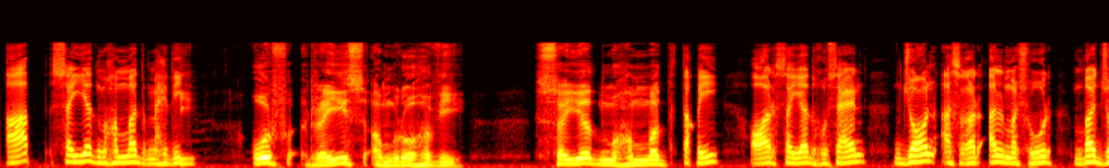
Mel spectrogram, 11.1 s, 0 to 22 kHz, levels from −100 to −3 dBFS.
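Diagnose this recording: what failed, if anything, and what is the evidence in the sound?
Between 1.80 and 6.69 s, after "آپ سید محمد", speech drops 7 semitones and slows to two-thirds speed: a wrong sample rate at playback, 24 kHz audio clocked at 16 kHz.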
